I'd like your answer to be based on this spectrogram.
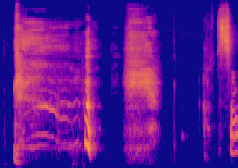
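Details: Adult woman with allergy symptoms: a voiced intake, then one sharp explosive sneeze, followed by sniffing and breath noise in a small room.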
